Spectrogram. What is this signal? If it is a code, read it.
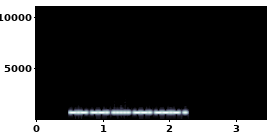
Morse code, heard as a keyed tone, about 42 wpm, 700 Hz. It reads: KG5GQE
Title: USA Call Signs - 6 Characters - Repeated 3x - 45wpm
